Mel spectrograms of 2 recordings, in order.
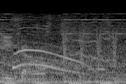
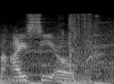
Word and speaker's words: ICO: ICO. You're talking about Eco, right? I'm pretty sure it is pronounced Eco, not Ico.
